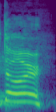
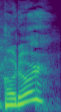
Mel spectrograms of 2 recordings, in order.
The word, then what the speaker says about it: Eador: Edor. – E-A-D-O-R. – Hodor? – Hodor.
